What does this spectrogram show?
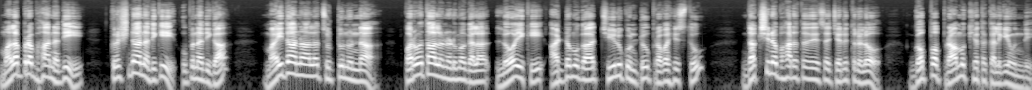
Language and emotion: Telugu, neutral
